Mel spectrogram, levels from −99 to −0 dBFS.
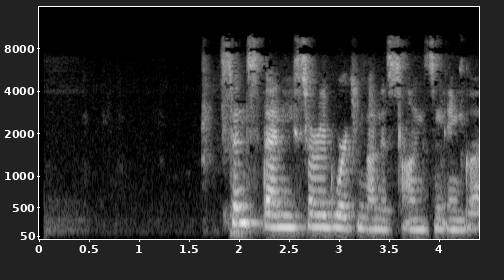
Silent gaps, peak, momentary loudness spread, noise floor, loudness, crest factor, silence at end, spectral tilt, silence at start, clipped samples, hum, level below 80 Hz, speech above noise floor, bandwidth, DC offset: none; -4 dBFS; 9 LU; -75 dBFS; -23 LUFS; 20 dB; 0 s; -4 dB/octave; 1.65 s; under 0.1%; none; -62 dBFS; 52 dB; 10 kHz; under 0.1%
